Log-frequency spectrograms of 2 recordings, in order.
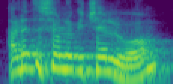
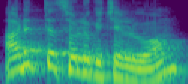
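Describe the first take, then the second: The two takes are said the same way.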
